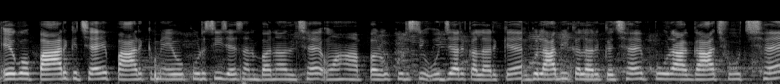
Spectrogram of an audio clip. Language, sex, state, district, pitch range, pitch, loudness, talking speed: Maithili, male, Bihar, Samastipur, 230-250 Hz, 240 Hz, -19 LUFS, 175 wpm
